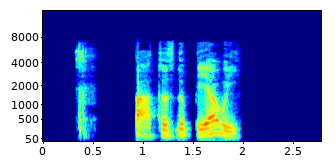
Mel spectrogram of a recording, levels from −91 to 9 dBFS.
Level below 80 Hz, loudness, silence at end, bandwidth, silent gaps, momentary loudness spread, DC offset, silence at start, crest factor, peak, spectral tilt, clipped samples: -58 dBFS; -20 LUFS; 0.85 s; 7.4 kHz; 0.56-0.92 s; 18 LU; under 0.1%; 0.35 s; 22 dB; -2 dBFS; -6.5 dB/octave; under 0.1%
